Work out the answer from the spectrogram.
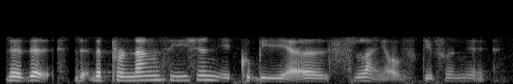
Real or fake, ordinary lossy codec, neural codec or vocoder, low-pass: fake; Opus, 32 kbps; codec, 16 kHz in and 24 kHz out, 1 kbps, XY-Tokenizer; 3.6 kHz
